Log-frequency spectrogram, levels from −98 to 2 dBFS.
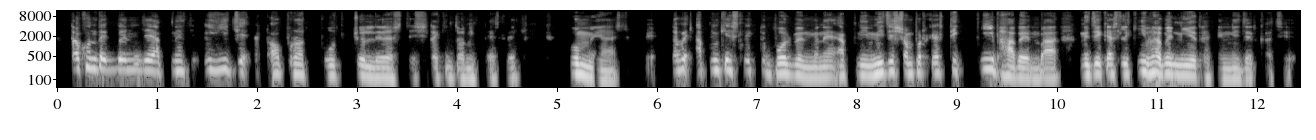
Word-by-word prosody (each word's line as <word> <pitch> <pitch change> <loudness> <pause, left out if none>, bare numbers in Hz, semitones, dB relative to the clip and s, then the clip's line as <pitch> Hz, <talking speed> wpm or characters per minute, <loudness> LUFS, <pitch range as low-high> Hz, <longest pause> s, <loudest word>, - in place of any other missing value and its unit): তখন 215 +2 +2
দেখবেন 200 0 +1
যে 190 - +4
আপনার 185 +3 -4 0.3
এই 195 +2 -2
যে - - -2
একটা - - -25
অপরাধবোধ 145 -3 -3 0.2
চলে 120 -4 +2
আসছে 105 - -11
সেটা - - -9
কিন্তু 120 -1 -9
অনেকটা 105 -1 -5
আসলে 110 - -12 0.6
কমে 135 -9 +4
আসবে। - - -19 0.2
তবে - - +1 0.2
আপনি 200 - -6
কি - - +3
আসলে 185 - -10
একটু 185 - -18
বলবেন, 140 -4 +4
মানে 120 +1 0
আপনি 140 +1 -6
নিজের 170 +1 +4
সম্পর্কে 165 0 -2
আসলে 165 - -9
ঠিক 180 - -4 0.2
কি 215 0 +1
ভাবেন 115 -4 +4
বা 110 - +4 0.3
নিজেকে 145 +1 +2
আসলে 150 +1 -1
কিভাবে 160 -3 +6
নিয়ে 135 -1 +6
থাকেন 110 -1 -8
নিজের 105 0 -4
কাছে? - - -21
150 Hz, 185 wpm, -22 LUFS, 120-175 Hz, 0.6 s, কিভাবে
